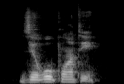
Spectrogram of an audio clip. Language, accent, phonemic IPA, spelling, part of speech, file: French, France, /ze.ʁo pwɛ̃.te/, zéro pointé, noun, LL-Q150 (fra)-zéro pointé.wav
- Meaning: 1. dotted zero 2. complete failure, big fat zero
